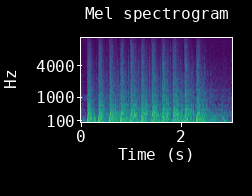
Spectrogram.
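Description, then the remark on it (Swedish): A rapid, steady series of heavy knocks on a door early in the morning, about a dozen loud thuds in quick rhythm with no voices. “Men tidigt på morgonen väcks du av knackningarna på dörren.”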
